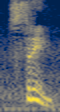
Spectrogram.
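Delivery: শ্রীম said as sring, final m turned into ng; nasal ending. Shown as a demonstration. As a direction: end শ্রীম on a soft ng. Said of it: "দীর্ঘি অনুস্বার".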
